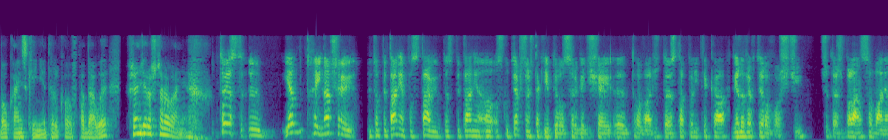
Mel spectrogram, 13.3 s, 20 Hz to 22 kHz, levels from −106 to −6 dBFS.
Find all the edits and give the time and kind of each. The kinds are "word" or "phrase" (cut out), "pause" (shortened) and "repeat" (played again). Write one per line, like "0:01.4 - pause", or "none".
0:08.3 - word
